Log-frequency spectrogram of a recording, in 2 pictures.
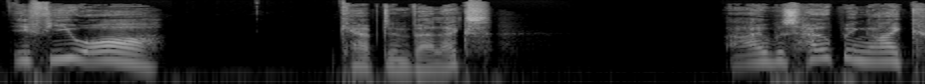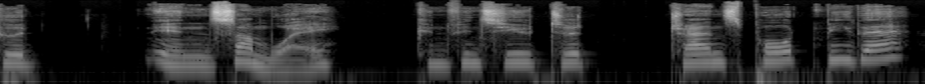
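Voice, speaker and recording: A man's voice: high voice, big pitch swings, slow pace, pauses often, a little mellow, dry recording, studio quality, pitched above the performer's own voice, full character voice. A man playing an anxious, polite young man with a hesitant stammer in an audiobook story. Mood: hesitant, pleading. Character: anxious, stammering young man seeking his lost grandfather. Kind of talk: audiobook character acting.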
